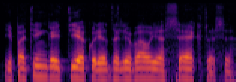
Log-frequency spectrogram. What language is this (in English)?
Lithuanian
